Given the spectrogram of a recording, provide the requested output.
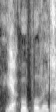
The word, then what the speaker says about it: Jakupovic: Wie Jakupovic? Ja. Ah ja, gut, dann habe ich das ja richtig ausgesprochen. Ja. – Naja, weil verrückt. – Es ging ja um eine Betonung dabei.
